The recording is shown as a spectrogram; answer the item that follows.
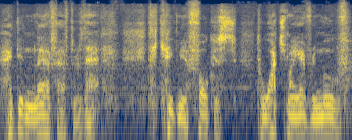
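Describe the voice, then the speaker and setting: Background noise accompanies a male actor with a medium-pitched, natural voice playing a scared scavenger turned informant in a game drama. Weary and regretful, he recounts things haltingly in grim, homespun turns of phrase.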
